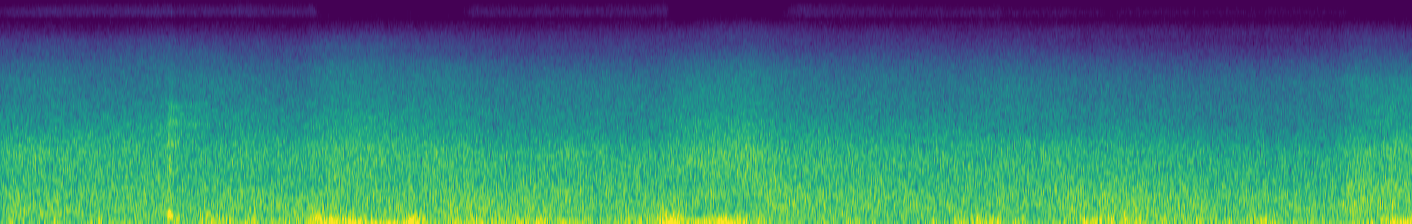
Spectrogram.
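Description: Surf breaking and washing up the beach, a steady rushing that swells every few seconds, with wind gusting on the microphone.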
